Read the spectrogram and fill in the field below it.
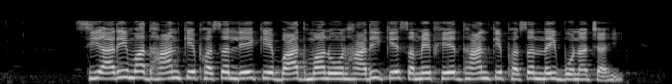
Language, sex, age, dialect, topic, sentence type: Chhattisgarhi, female, 18-24, Western/Budati/Khatahi, agriculture, statement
